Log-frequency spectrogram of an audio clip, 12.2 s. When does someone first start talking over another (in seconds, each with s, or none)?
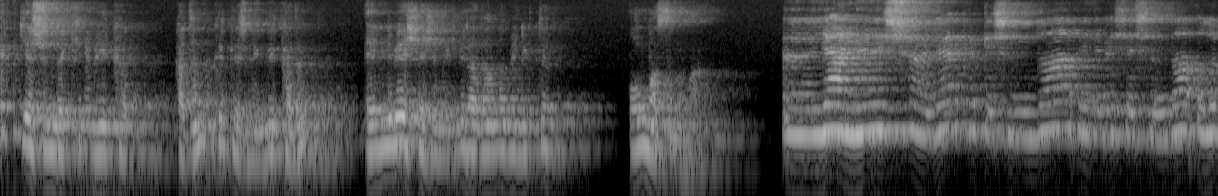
none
